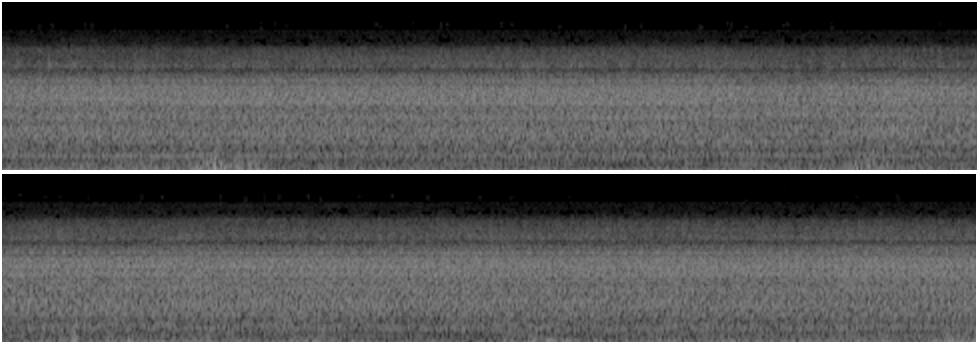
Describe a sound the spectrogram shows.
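A lift's motor hums steadily as the boom lowers.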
